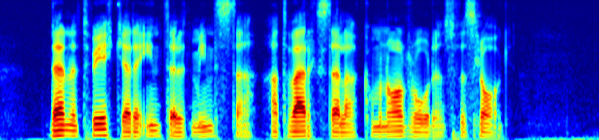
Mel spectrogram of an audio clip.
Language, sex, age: Swedish, male, 19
